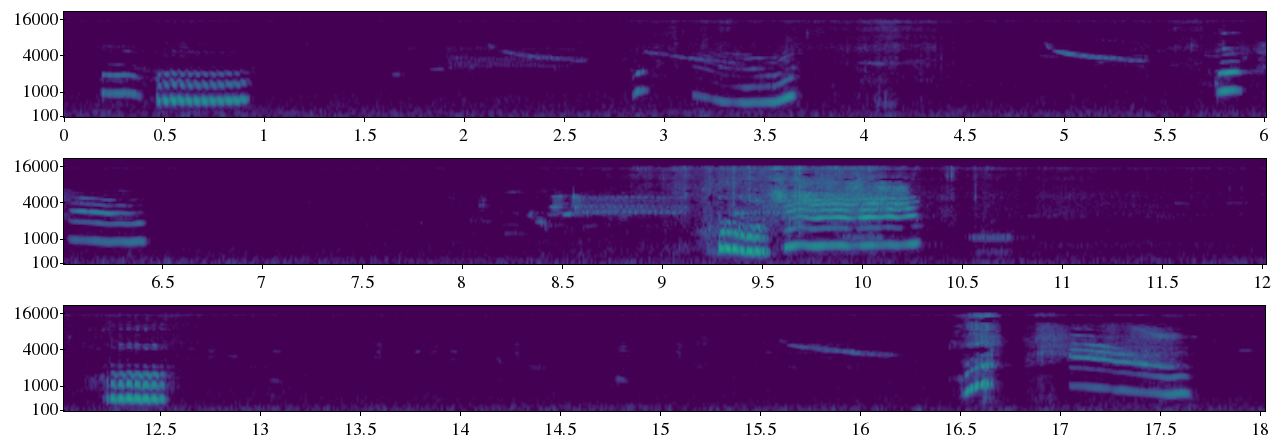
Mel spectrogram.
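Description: A string of short bird-like calls and squawks, several seconds apart, some sliding in pitch; the longest and loudest, a harsher call, comes about halfway.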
